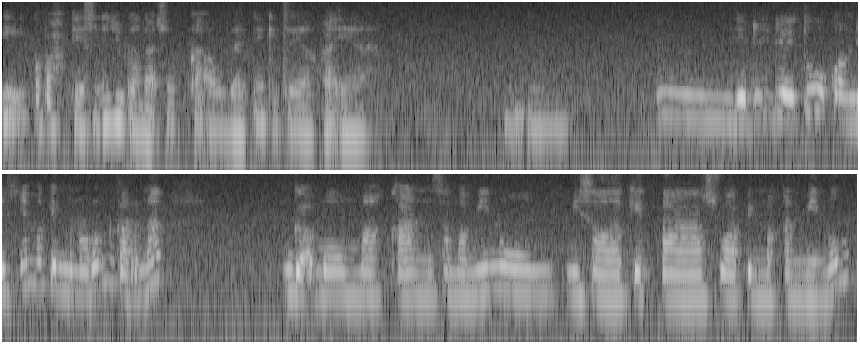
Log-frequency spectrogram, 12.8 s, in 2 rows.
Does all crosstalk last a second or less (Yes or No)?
Yes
